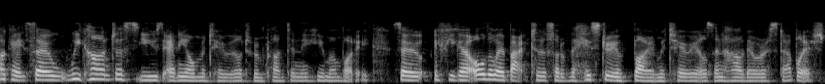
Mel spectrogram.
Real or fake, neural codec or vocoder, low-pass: fake; vocoder, 22.05 kHz, 80 mel bands, HiFi-GAN; 7.2 kHz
